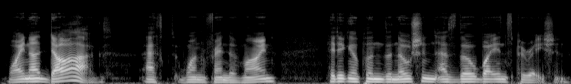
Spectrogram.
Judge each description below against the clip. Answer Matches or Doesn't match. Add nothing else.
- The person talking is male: Matches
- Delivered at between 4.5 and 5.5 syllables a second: Matches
